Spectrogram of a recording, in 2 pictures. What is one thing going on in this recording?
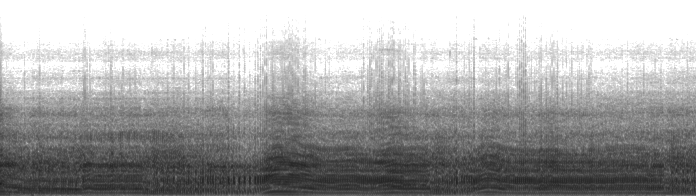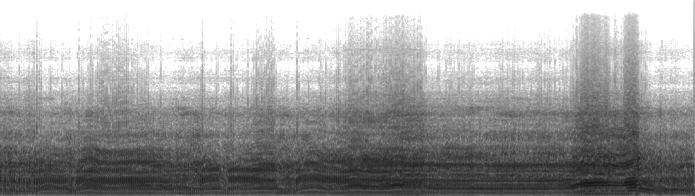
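A dirt bike engine roars close by, revving up and down.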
